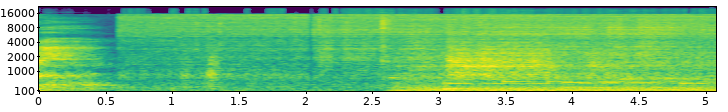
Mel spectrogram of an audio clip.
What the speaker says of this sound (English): Come on, Airbrush, you can do it.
